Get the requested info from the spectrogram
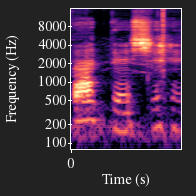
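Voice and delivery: speaking through loud laughter.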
